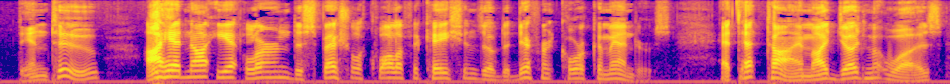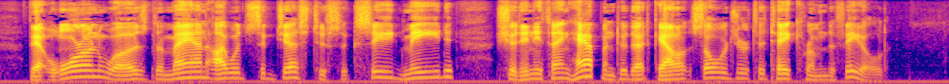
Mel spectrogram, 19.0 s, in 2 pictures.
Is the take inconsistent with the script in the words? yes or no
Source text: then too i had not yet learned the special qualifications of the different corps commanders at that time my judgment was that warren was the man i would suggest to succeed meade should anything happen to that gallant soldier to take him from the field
yes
